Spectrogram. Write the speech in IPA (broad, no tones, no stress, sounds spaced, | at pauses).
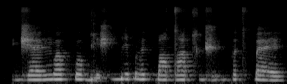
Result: d͡ʒ ɛ e̯ ŋʷ a o̯ k͡p o ɡ ḭ ʃ ɡ͡b i ɓ ə̤ e̯ ɡ͡b ɒ dˤ o t͡s d͡ʒ ṳ b p ə t͡s k͡p ɛ e̯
